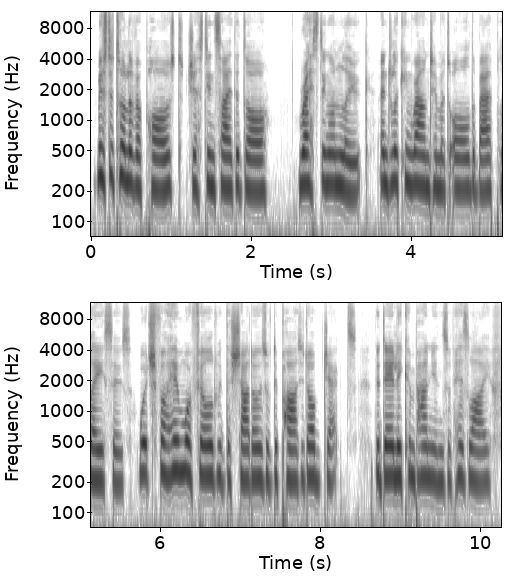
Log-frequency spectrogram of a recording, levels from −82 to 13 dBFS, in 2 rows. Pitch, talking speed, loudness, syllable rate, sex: 215 Hz, 205 wpm, -18 LUFS, 5.7 syllables/s, female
